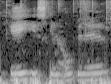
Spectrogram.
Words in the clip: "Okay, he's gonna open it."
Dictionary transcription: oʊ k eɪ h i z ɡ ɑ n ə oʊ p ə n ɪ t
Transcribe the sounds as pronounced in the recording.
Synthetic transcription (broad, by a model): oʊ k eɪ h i s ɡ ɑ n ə oʊ p ə n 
